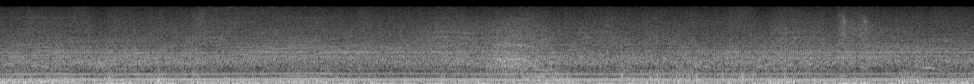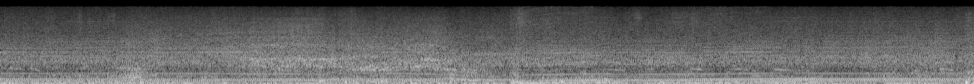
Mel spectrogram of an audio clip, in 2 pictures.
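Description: A car engine roars steadily at high speed, dipping briefly before picking up again.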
